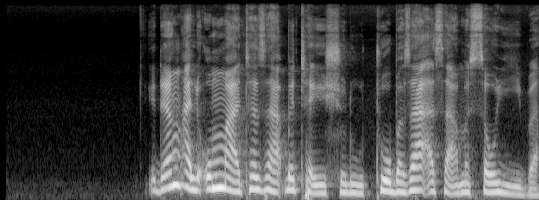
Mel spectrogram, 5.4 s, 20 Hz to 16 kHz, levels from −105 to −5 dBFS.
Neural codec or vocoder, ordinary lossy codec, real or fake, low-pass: none; none; real; 14.4 kHz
